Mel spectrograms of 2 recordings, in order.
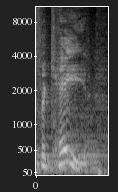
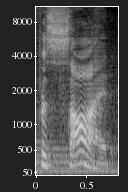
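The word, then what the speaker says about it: façade: for the longest time I thought it was pronounced fade how the was I supposed to know it's pronounced facade how was I supposed to know how how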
